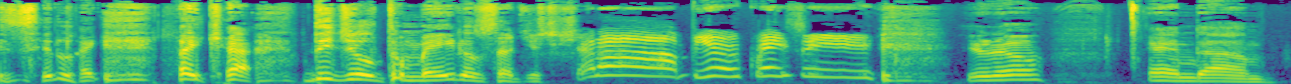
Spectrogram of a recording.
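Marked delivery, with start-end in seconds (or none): 2.7-4.4 mocking dismissers. Mocking people dismissing him.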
